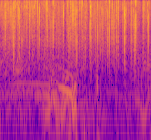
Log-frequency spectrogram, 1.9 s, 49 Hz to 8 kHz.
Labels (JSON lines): {"label": "biophony, cascading saw", "recorder": "SoundTrap 600 or HydroMoth"}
